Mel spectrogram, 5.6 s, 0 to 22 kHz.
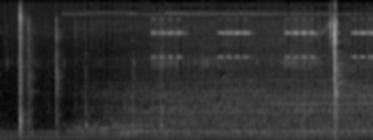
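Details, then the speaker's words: Restored 2002–03 home-built gaming PC from the capacitor plague era, after recapping and a new CMOS battery: a faint high-pitched beep about once a second after power-on, later attributed to the fan controller. "if you can hear that beeping I honestly don't know why it does that"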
